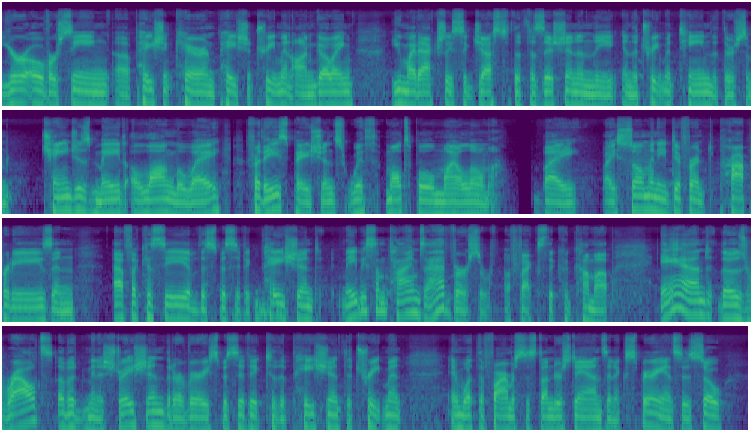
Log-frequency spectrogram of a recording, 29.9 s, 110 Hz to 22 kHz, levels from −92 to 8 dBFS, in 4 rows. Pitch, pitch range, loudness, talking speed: 115 Hz, 105-130 Hz, -25 LUFS, 155 wpm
